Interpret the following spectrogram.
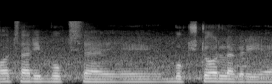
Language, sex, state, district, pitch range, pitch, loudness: Hindi, male, Maharashtra, Mumbai Suburban, 120-130 Hz, 125 Hz, -16 LUFS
